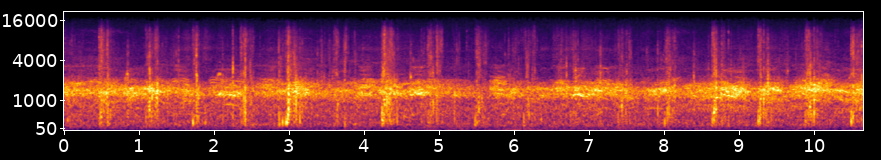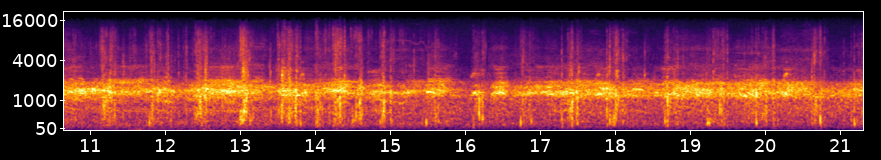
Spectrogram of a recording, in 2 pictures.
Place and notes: Lithuania, Utena, walk on the frozen lake with crows
city crows making their nests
